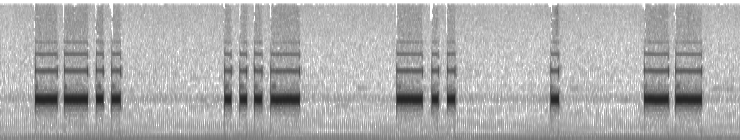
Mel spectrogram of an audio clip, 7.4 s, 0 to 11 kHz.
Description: Morse code, heard as a keyed tone, about 16 wpm, spaced as for 7 wpm, 970 Hz. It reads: ZVDEM
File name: Onlinelehrgang / morsen / DJ4UF Morsen25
